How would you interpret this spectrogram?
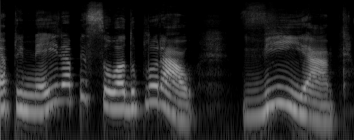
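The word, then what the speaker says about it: wir: Aí nós depois temos o via, que é a primeira pessoa do plural. Via. O W também sempre tem som de V aqui. O R no final som de A.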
